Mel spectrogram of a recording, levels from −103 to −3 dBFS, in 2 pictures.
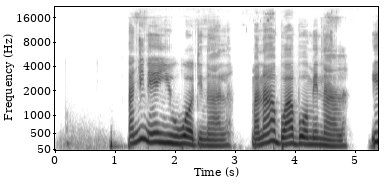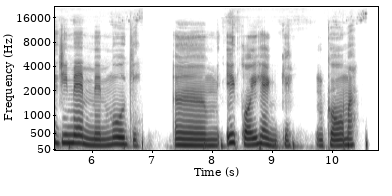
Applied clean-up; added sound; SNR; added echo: neural mask model Resemble Enhance denoiser.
